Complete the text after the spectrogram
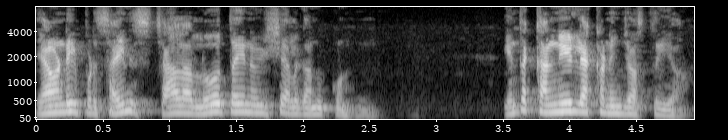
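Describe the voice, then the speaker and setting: A man preaching a sermon as pastor. He keeps putting questions to the congregation, slows right down to read scripture, and drops quiet and low on key words. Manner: calls out questions to the congregation, repeating "ఏమండి?".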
